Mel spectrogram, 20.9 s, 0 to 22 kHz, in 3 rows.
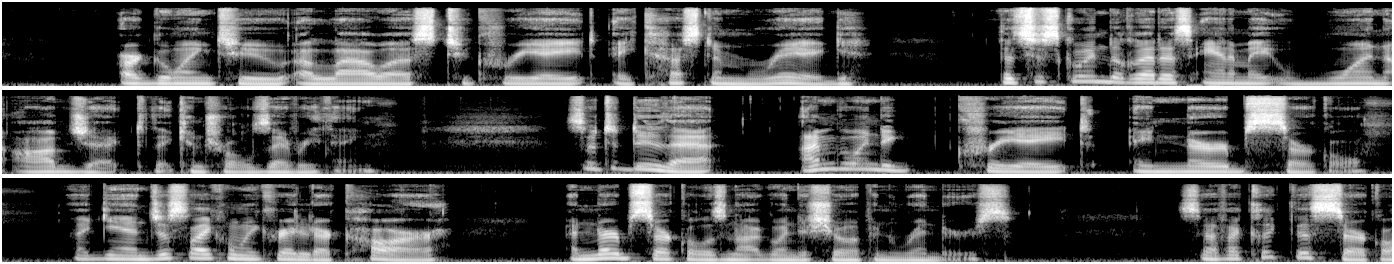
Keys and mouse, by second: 15.9 click, 20.7 click.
